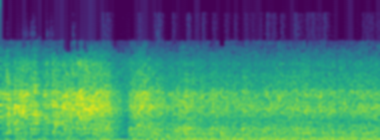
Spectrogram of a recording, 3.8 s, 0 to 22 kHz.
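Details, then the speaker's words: 1980 Pontiac Firebird Trans Am, newly installed replacement engine at first fire-up with no exhaust fitted: loud, open rumble holding a steady, even idle with no knocks or ticks; about 80 psi oil pressure, timing set to 12 with loose distributor, healthy. "Okay, so we are making like 80 PSI of oil pressure on fire up."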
